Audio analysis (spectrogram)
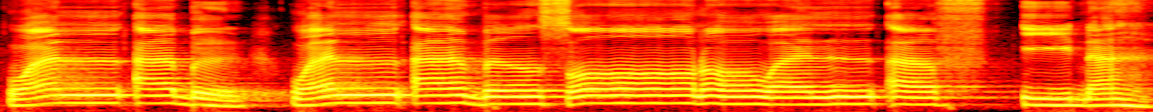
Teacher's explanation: Bak sukun warna ungu nih Bunda, ada kode di atasnya. Ya, namanya qalqalah. Cara bacanya PTL. PTL itu pantulkan ya bacaan huruf baknya.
